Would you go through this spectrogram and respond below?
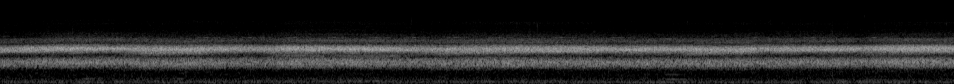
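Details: Gray treefrog (Hyla versicolor) mating call from a couple of frogs in a swamp in New Hampshire: a steady, unbroken trilling drone with two bright bands, one low and one higher, holding even loudness throughout.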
